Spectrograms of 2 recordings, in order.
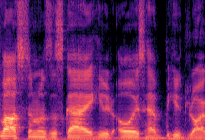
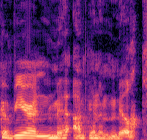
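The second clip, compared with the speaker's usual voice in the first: put-on brute voice, higher; 5 semitones higher, 5 dB louder than usual. Acting out a made-up scene, voicing a woman who turns Hulkish: Hulk-like raging voice. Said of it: "she gets all like Hulkish".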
